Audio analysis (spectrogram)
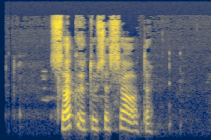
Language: Latgalian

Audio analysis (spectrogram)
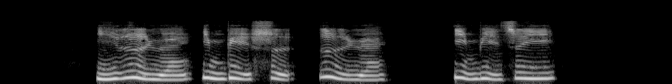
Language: Chinese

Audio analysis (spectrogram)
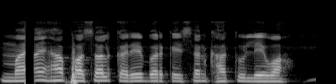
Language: Chhattisgarhi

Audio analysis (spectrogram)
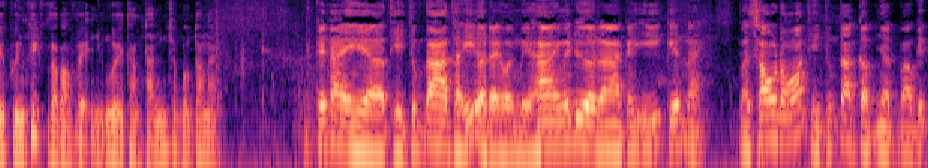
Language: Vietnamese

